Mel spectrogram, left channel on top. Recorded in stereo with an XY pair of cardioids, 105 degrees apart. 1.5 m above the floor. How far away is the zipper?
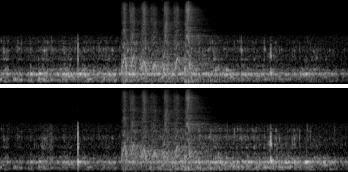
About 1.2 m.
